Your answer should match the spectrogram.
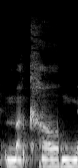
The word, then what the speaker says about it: Macomb: So returning this week, we have two leaders from the interim healthcare location in Macomb, Michigan. I said that right? – Yeah. You did.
